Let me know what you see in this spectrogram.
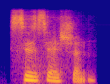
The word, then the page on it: secession: Indian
